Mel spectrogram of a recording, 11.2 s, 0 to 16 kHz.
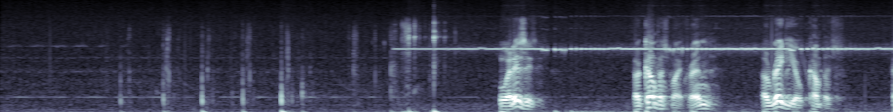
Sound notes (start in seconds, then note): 4.7 device beeping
